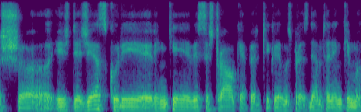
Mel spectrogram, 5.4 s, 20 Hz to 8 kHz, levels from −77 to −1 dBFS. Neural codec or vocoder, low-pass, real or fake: codec, 16 kHz in and 24 kHz out, 1 kbps, XY-Tokenizer; 7.2 kHz; fake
